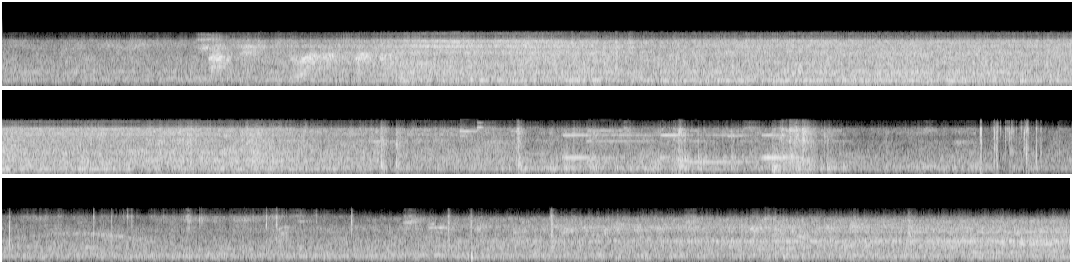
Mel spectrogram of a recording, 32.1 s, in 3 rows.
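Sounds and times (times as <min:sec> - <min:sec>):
train noise inside car: 0:00.0 - 0:32.0
short beeping tones: 0:16.3 - 0:19.0.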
